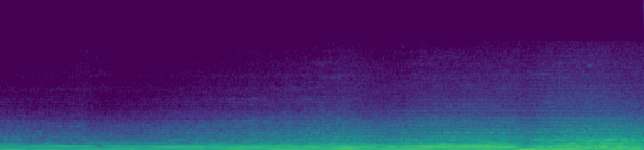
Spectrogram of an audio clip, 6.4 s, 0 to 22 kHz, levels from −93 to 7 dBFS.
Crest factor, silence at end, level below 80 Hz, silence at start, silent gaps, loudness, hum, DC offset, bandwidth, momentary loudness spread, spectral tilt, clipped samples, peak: 14 dB; 0 s; -46 dBFS; 0 s; none; -25 LUFS; none; under 0.1%; 7.6 kHz; 10 LU; -8.5 dB/octave; under 0.1%; -10 dBFS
